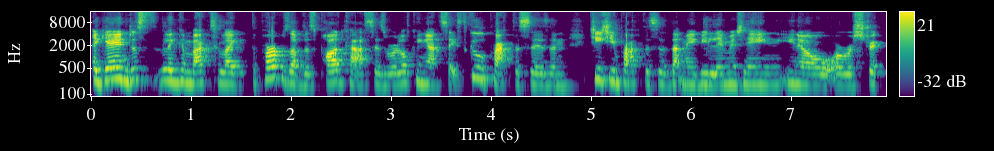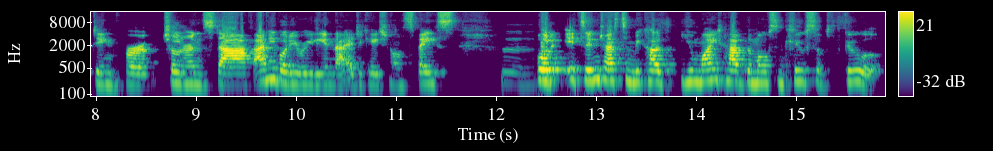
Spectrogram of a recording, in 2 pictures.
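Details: Adult woman; ordinary speech.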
